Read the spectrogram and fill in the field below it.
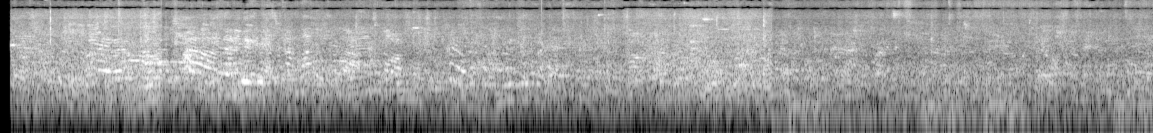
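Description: A large crowd murmurs and chatters in a busy echoing hall.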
